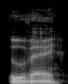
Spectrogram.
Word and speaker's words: Uwe: say it I'm pretty sure he says it uve in the movie so okay that's right because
